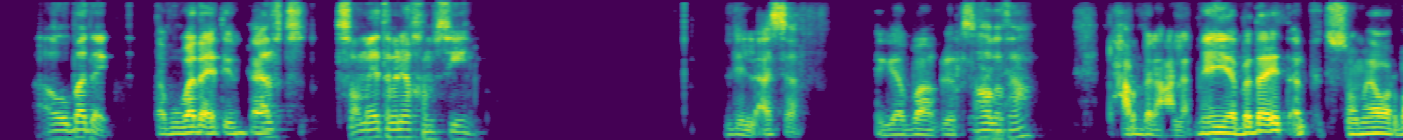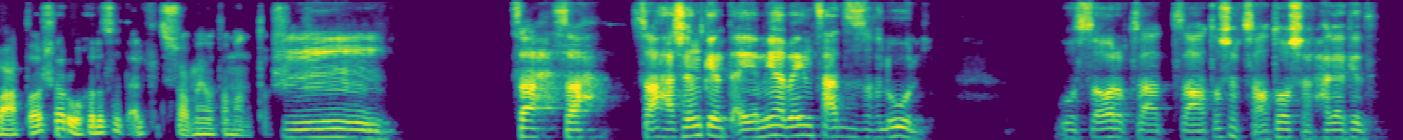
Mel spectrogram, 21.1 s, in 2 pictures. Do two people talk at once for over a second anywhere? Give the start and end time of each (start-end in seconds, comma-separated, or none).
none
